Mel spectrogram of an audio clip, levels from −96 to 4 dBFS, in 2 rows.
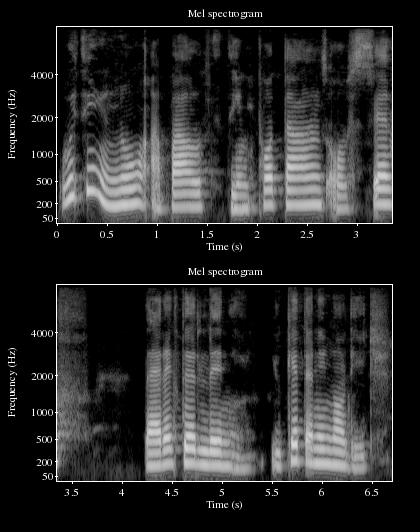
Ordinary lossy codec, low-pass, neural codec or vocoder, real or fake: none; none; codec, 16 kHz, 4 kbps, FreqCodec, larger model; fake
